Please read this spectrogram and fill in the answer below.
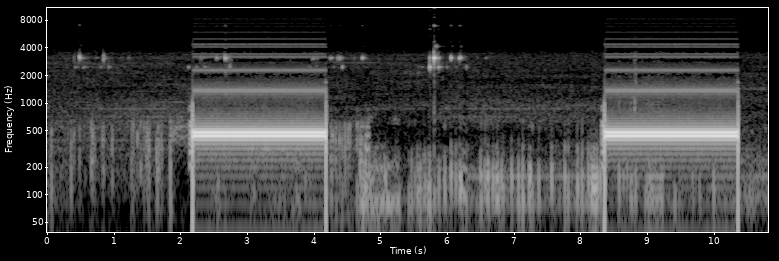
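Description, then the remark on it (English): A telephone rings twice, each loud, steady electronic tone lasting about two seconds with a pause between, over faint background rustling and no talking. “Got a phone call, don't you?”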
